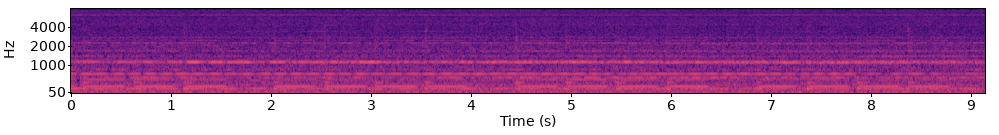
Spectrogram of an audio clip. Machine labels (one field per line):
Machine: slide rail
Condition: normal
